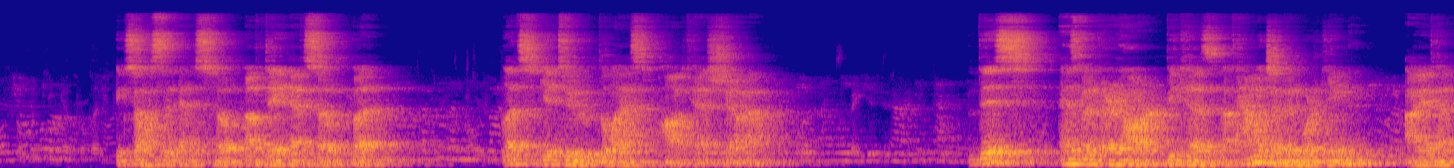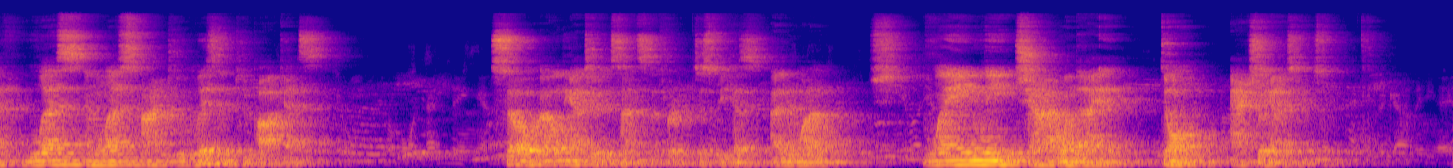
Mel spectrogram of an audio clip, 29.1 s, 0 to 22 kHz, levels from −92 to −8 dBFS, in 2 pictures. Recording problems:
room echo; strong; dies away in 1 s
off-mic speech; far
background chatter; faint; throughout; 4 voices, 20 dB below the speech

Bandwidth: 15.5 kHz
